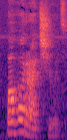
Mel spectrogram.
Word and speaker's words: поворачивать: Encore une fois, vous dites le A, mais vous écrivez le O.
